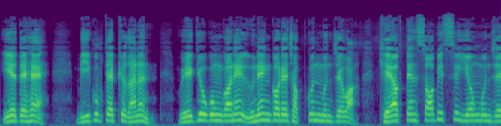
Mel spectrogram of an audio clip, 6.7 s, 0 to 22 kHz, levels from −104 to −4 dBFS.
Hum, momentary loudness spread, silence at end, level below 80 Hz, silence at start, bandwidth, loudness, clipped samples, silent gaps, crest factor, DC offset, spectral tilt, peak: none; 8 LU; 0 s; -70 dBFS; 0.05 s; 13.5 kHz; -27 LUFS; under 0.1%; none; 20 dB; under 0.1%; -4.5 dB/octave; -8 dBFS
